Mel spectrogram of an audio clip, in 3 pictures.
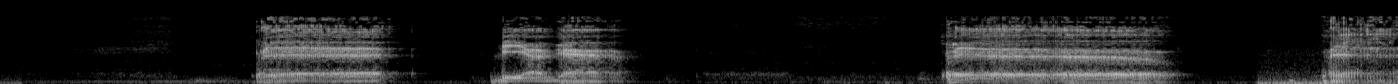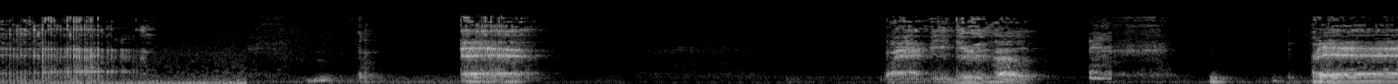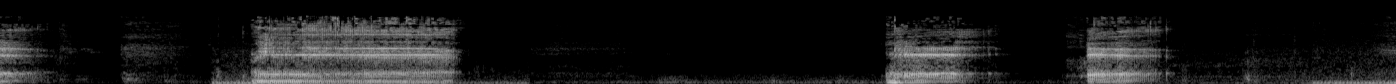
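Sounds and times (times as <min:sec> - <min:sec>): woman burping: 0:02.6 - 0:04.2, 0:09.4 - 0:11.8, 0:18.6 - 0:19.4, 0:22.8 - 0:25.2, 0:27.1 - 0:28.6, 0:30.5 - 0:32.6, 0:36.8 - 0:38.0, 0:38.7 - 0:39.8.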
